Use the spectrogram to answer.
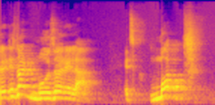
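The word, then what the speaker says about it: mozzarella: what is इट मोरेला so what is इट मोजरेला cheese मोजरेला cheese same goes for पिज सो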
